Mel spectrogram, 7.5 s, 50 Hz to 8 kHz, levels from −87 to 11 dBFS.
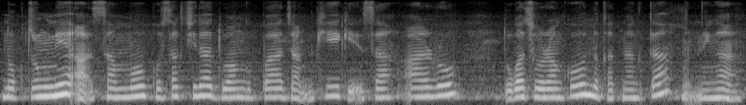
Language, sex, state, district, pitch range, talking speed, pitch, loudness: Garo, female, Meghalaya, South Garo Hills, 195-230 Hz, 90 wpm, 205 Hz, -17 LUFS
